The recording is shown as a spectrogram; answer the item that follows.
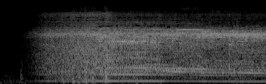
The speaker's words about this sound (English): Disaster response teams have been sawing through trees uprooted by Cyclone Ampan, which have blocked access to coastal villages.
